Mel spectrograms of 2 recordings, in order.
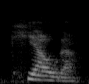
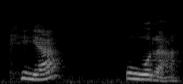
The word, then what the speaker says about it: Kia Ora: And when we're pronouncing any word in Māori, we put a break after every vowel, and we remember the vowels are a, e, I, o, u, and there are no silent letters.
